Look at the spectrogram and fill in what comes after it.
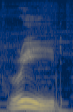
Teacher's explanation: /r/ is voiced post-alveolar gliding. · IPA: /riːd/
